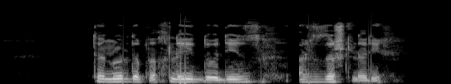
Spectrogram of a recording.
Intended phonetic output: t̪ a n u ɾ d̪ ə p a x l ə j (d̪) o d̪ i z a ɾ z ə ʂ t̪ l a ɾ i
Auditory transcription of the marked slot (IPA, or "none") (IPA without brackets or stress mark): d̪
